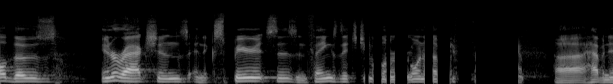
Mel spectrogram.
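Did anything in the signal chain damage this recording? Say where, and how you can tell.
Yes: from 3.56 to 5.24 s the speech drops into several silent holes, the longest 0.43 s. That is a digital broadcast dropout, where the receiver muted on corrupt frames.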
